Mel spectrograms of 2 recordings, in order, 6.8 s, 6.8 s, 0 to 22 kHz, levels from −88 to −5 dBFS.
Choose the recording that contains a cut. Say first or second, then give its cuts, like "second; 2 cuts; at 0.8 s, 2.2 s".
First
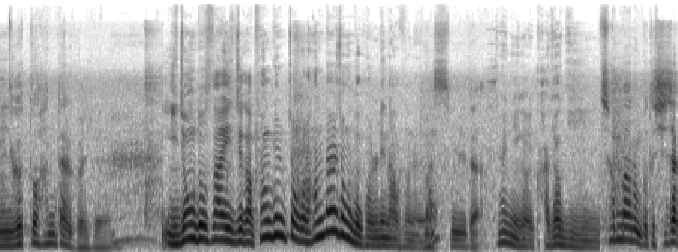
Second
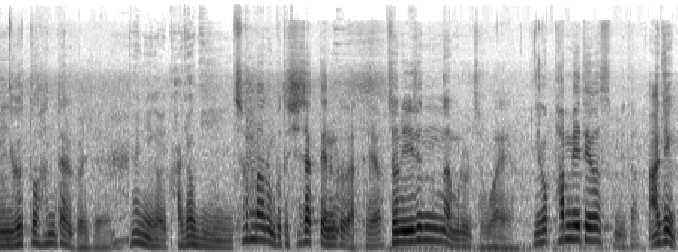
second; 2 cuts; at 1.2 s, 3.7 s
